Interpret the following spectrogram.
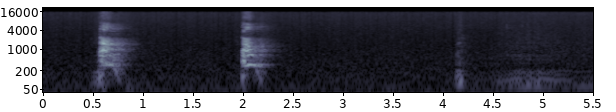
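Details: A 5-month-old male fawnaquin Great Dane puppy, learning to use his voice, gives two hoarse, full-throated barks about a second and a half apart at a new candlestick in the window that he dislikes.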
